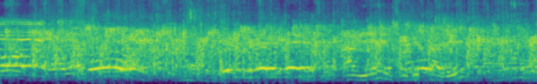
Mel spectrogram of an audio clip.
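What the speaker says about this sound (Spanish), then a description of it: "¡Un aplauso, hombre!" A classroom group breaks into steady, loud applause that carries through the whole stretch, with voices talking over the clapping.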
